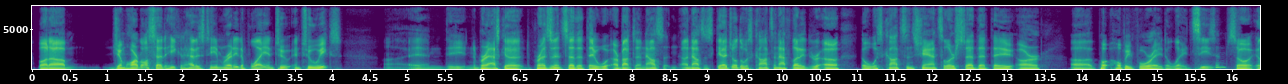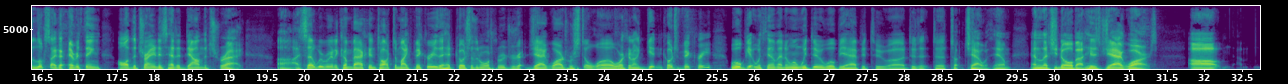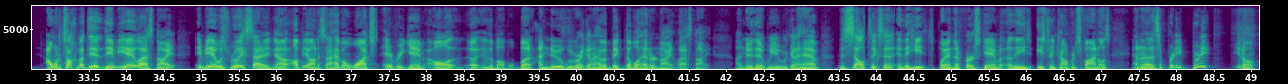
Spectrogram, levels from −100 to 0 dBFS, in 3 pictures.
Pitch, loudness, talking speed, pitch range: 130 Hz, -22 LUFS, 240 wpm, 115-150 Hz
